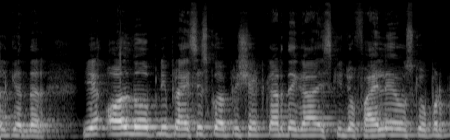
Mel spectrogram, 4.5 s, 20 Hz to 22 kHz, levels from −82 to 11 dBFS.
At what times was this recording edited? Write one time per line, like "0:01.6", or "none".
none

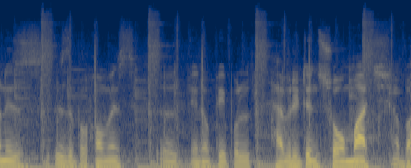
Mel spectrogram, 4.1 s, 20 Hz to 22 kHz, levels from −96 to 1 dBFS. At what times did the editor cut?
0:02.6

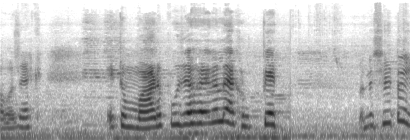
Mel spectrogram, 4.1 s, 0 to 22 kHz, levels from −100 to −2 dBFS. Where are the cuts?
0:02.8

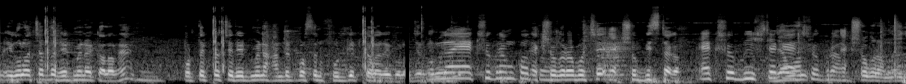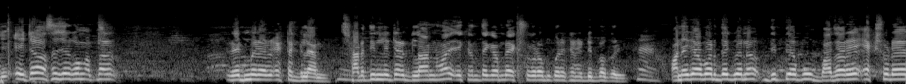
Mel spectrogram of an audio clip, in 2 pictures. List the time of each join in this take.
none

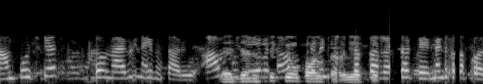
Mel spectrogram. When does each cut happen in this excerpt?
0:03.9

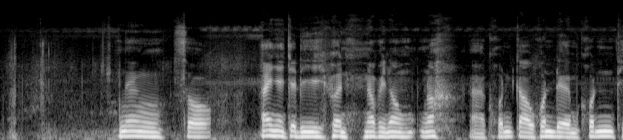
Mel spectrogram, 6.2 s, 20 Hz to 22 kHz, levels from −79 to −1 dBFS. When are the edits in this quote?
0:02.1

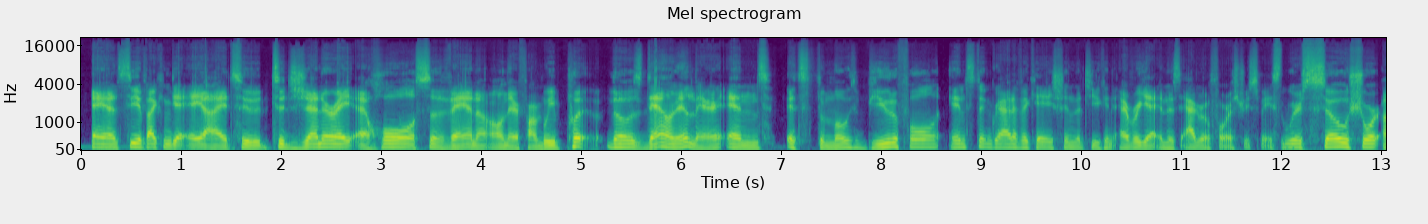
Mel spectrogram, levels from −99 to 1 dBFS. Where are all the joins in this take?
0:04.6
0:07.0
0:12.0

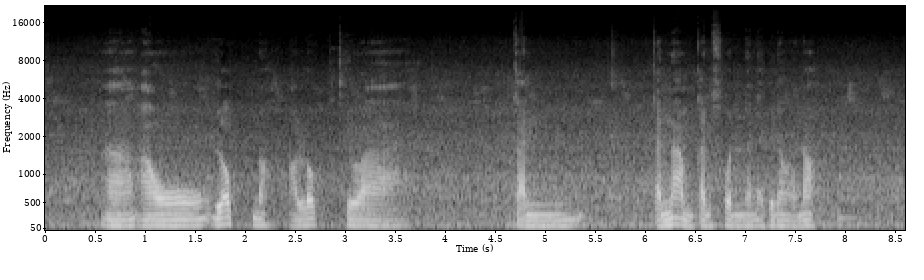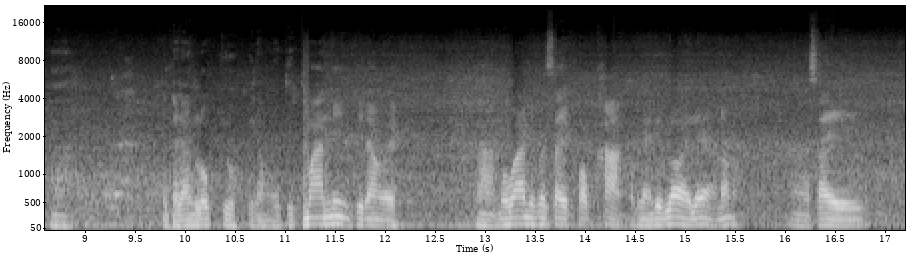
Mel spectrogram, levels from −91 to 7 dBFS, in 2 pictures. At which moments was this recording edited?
0:11.2

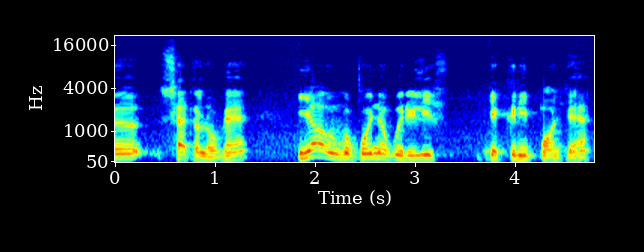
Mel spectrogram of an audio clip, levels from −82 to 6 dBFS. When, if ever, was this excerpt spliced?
none

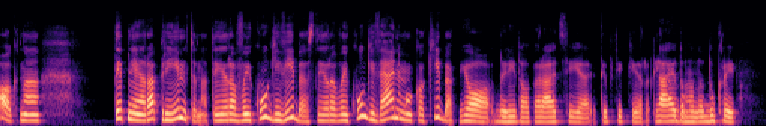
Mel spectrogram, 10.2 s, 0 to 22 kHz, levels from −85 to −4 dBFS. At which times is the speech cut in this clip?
0:06.1

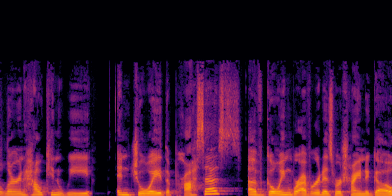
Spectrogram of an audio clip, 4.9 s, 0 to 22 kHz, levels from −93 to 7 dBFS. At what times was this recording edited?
0:02.9

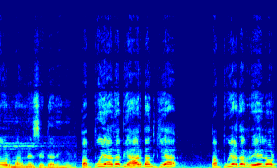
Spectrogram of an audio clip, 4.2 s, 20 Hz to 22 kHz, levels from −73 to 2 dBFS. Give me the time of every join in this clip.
0:01.0

